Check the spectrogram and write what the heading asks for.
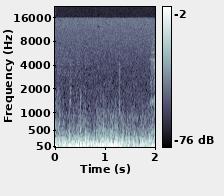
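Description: Wind buffeting the microphone out on open water: a steady, uneven low rumble.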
